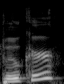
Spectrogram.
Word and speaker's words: Bucher: one is B so traditionally my name would have had the I believe they called an uml it's three dots above the U so it makes a o okay and then CH and R um I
